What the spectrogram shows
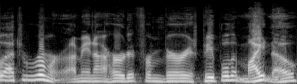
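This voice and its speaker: A man with a Southern US accent, fairly high pitch and lively intonation. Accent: southern drawl. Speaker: local businessman, public commenter. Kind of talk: public comment at town council meeting.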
